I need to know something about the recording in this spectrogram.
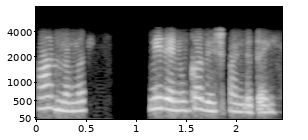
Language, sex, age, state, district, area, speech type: Marathi, female, 18-30, Maharashtra, Osmanabad, rural, conversation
